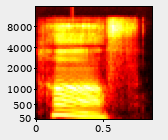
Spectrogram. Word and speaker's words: half: bulge kiln film and L is silent in some words calm palm Arm salmon half chalk talk walk folk yoke would could kernel.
